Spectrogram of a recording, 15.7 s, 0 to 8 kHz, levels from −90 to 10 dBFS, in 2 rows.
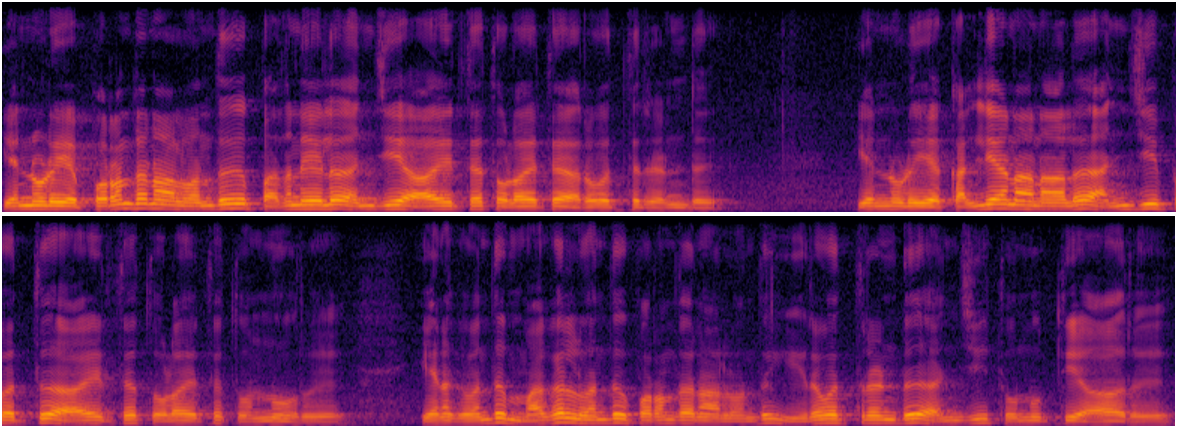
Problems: background sounds at intervals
